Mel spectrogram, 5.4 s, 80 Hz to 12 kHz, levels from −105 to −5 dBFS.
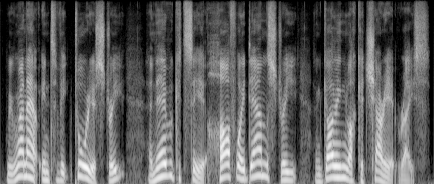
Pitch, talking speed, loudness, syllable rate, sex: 170 Hz, 245 wpm, -19 LUFS, 6.1 syllables/s, male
